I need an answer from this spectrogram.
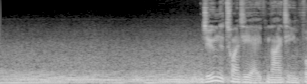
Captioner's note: plane roaring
